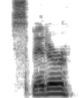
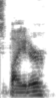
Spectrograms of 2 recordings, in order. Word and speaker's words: Spiter: so it's spelled s-p-i-t-e-r it looks like spitter spider but it's a pronounced spider and i confirmed that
